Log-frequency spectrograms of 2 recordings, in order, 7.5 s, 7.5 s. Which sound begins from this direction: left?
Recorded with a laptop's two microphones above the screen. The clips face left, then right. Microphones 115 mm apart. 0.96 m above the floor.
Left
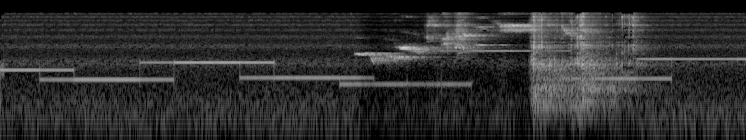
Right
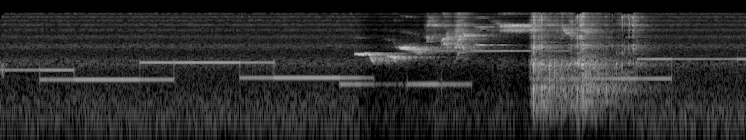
A bird, at 3.5 s.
